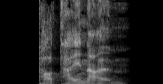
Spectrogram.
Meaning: strong dative masculine/neuter singular of parteinah
- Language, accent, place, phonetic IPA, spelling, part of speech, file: German, Germany, Berlin, [paʁˈtaɪ̯naːəm], parteinahem, adjective, De-parteinahem.ogg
